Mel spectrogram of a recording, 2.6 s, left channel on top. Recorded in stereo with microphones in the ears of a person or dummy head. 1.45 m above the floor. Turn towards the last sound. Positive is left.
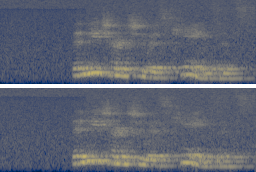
turn(degrees=-40)  # may be behind; listen again after turning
